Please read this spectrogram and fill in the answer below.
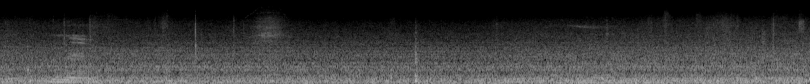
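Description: Steady low rumble of a car's engine and tyres heard from inside the cabin while driving, with a single click about four seconds in.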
